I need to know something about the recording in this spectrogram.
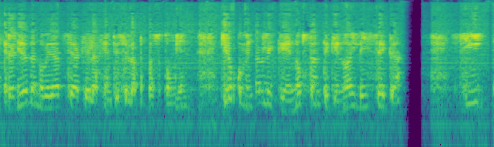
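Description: Speech over a telephone line, with a brief dropout near the end.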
